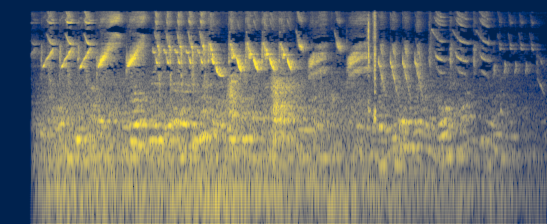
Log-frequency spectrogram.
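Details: Goldfinch singing: a fast, tumbling stream of high, tinkling twitters, trills and sharp chirps, starting after a brief silence and running continuously, with a faint low background hum.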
